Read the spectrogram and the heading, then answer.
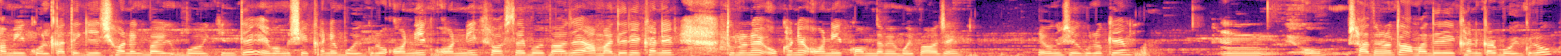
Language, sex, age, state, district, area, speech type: Bengali, female, 18-30, West Bengal, Purba Bardhaman, urban, spontaneous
